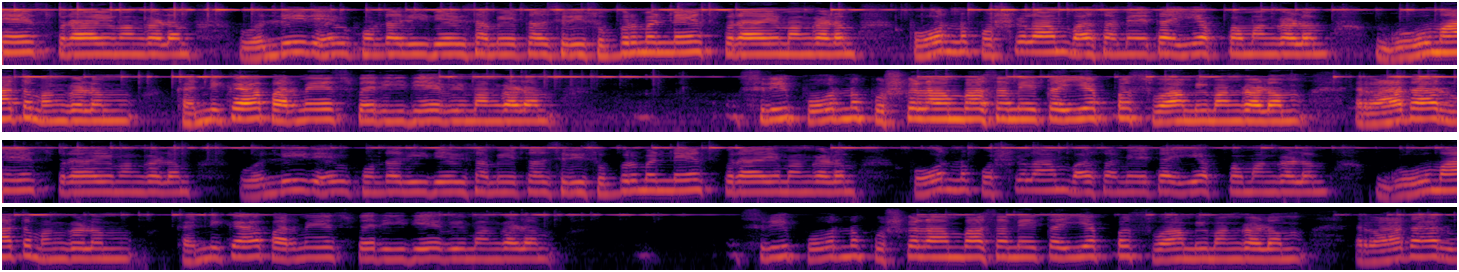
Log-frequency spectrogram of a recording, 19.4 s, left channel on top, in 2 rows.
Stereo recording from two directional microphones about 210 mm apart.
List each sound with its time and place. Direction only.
0.0 s jingle bell: 35° right (ahead or behind)
1.6 s speech: 35° right (ahead or behind)
2.8 s speech: 45° right (ahead or behind)
8.4 s speech: 45° right (ahead or behind)
11.0 s speech: 35° right (ahead or behind)
14.8 s speech: 45° right (ahead or behind)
